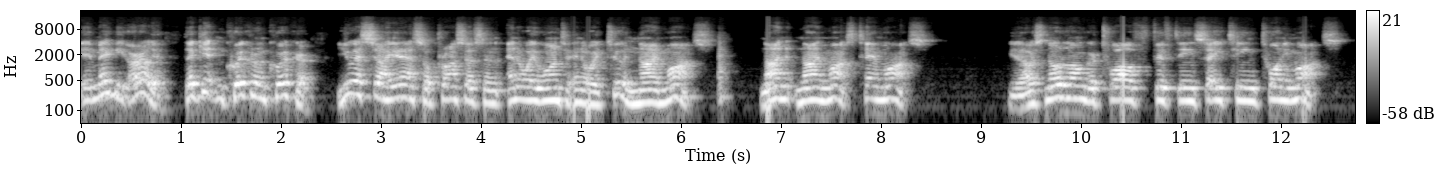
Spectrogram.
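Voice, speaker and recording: A US man giving visa advice hosts a casual livestream from home, reading viewers' comments and rambling in response. His voice sits high, his pace is moderate, and the room is echoey.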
